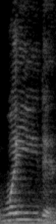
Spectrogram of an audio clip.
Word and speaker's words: waited: Y aquí waited. La T suena como una R.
